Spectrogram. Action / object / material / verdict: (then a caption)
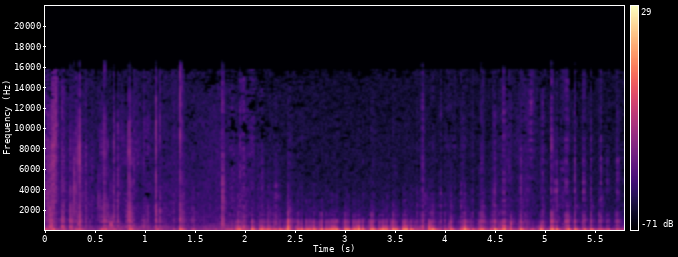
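tap / paperback book with card cover / card, paper / none. Long fingernails on both hands tap quickly across the front of a blue paperback book with a card cover. The result is a dense, uneven patter of short, dry taps with a low, papery thud and faint crinkly texture. The tapping grows louder and busier after the first two seconds.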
